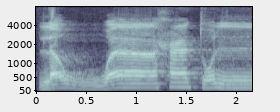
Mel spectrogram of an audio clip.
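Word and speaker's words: لوّاحة: Ya, mengucapkan waw yang tasydid ditambah dengan monyong ya. Ketika kita mengucapkan waw terlebih tasydid, wawnya dimonyongkan. Lawahatul lil bashar. Baik Ustaz. Lawahatul lil bashar. Namun jika dia bukan idgham bi gunnah ya, maka tidak dipanjangkan, cukup diain saja. Lawahatul. Adapun tadi ibu membaca lawa kepanjangan, cukup dia diayun saja.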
